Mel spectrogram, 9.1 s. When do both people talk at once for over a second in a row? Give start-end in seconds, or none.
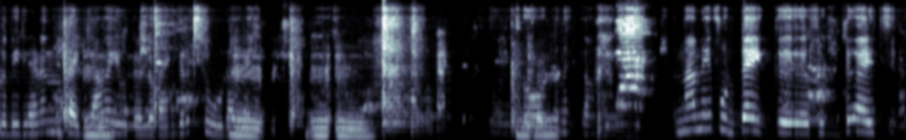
none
